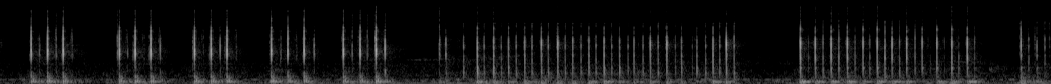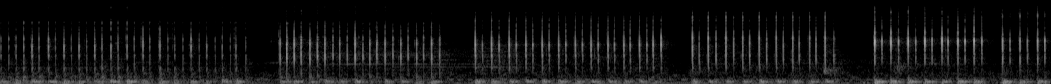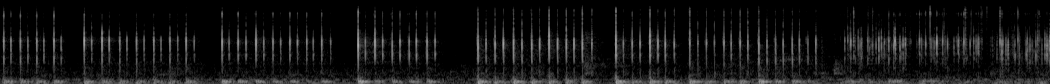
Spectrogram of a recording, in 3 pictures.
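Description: Spark 67 65% mechanical keyboard with Marshmallow switches and Cherry-profile keycaps being typed on for a sound test. It starts with single keystrokes at about two a second, then moves to fast, continuous typing in runs with short pauses between them.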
